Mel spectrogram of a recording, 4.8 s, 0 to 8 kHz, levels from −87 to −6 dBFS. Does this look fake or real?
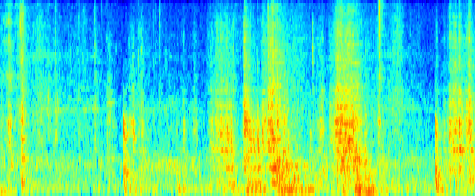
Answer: real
